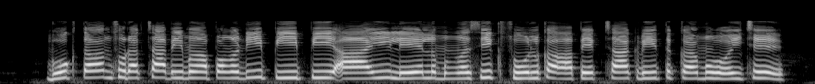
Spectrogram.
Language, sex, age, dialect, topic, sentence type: Maithili, female, 18-24, Eastern / Thethi, banking, statement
